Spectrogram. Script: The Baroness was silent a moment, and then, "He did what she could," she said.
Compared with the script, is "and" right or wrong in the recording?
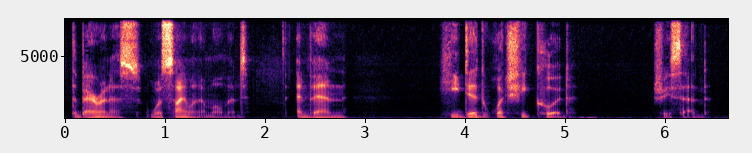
right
